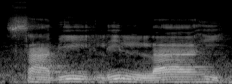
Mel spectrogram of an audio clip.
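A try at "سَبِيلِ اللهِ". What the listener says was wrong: Lagi, B-nya panjang. Sabilillahi.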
